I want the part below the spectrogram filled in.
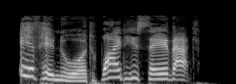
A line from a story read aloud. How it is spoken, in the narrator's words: She snapped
